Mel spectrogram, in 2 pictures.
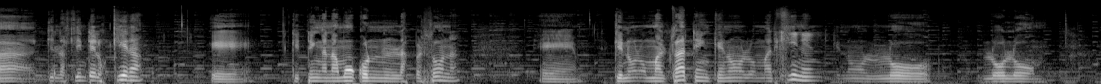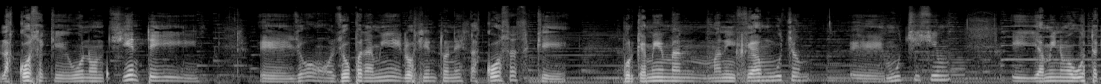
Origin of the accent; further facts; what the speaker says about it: El Bolsón, Río Negro, Argentina; Yo soy nacido en el Bolsón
